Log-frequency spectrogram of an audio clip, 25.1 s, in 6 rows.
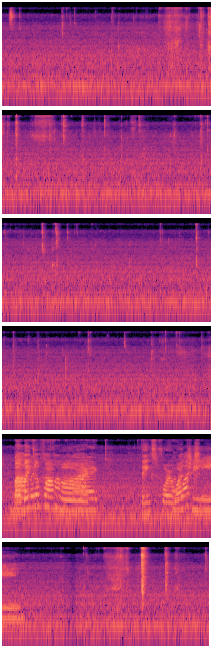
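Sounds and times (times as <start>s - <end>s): steady low hum: 0.0s - 25.0s
wet chewing of juicy fruit: 7.4s - 16.1s
mouth clicks and smacks: 23.3s - 25.0s.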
